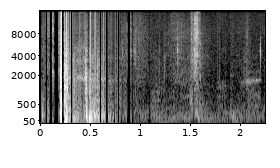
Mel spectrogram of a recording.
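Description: A single sharp thump from the third-row seat of a 2020 Kia Sorento as it is folded down flat, followed by a brief rattle.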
